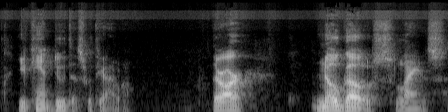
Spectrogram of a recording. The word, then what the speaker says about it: Yahowah: And they changed Yahweh's name, which is clearly pronounced Yahwa based upon Torah, based upon Haya, to Yahweh. All to accommodate their desire to change God into their image, into her image.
